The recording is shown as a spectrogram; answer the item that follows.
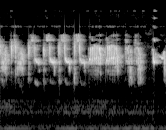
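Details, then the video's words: Continuous plumbeous seedeater song: quick warbled and slurred notes run together, with a dense buzzy stretch in the middle, a short pause, then a final whistled note. Clean, with no noise. "Canto da patativa"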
